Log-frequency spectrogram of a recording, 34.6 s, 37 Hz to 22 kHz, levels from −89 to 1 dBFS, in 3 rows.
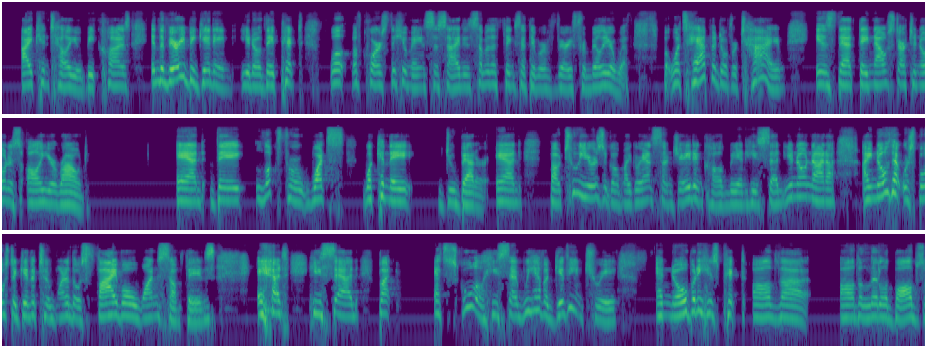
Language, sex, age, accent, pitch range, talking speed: English, female, 50-69, American, 175-220 Hz, 185 wpm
